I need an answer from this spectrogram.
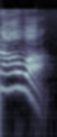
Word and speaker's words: hour: the following five words remember the following five words with silent h take an an hour an honor an honest man an air an heirloom in all these five words the beginning letter is H but it is not pronounced so we have used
